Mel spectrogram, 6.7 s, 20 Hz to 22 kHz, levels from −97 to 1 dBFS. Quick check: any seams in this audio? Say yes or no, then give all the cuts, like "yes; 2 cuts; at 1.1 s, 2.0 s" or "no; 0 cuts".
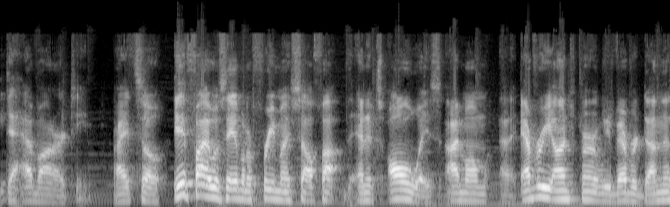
no; 0 cuts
